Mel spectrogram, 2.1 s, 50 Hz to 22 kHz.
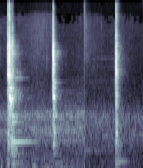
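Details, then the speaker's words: CAT 3306 diesel swapped from an excavator into a 972G payloader, key turned before first start: three sharp clicks from the fuel shutoff solenoid on the cover, but the injection pump is silent; wiring needs work. "yeah it's this solenoid on the cover that you have off phil but i didn't hear the inject nothing going on in the injection pump"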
